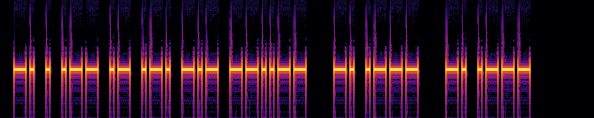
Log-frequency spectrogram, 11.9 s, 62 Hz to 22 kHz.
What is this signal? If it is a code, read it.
Morse code, heard as a keyed tone, about 15 wpm, 700 Hz. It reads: NEWARK, NJ NJ
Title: Practice QSO - Exchange 1 - Beginning - 15wpm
